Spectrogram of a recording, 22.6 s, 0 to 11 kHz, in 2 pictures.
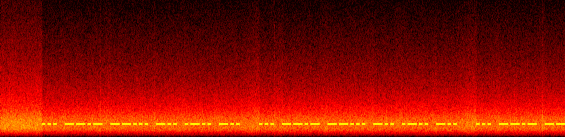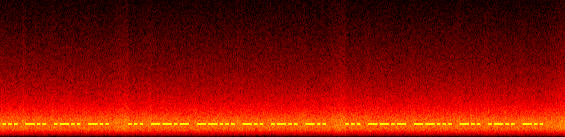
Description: Morse code, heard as a keyed tone, machine-sent, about 21 wpm, 1080 Hz, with radio static and a narrow filter. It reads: SQ7DLD SQ7DLD SQ7DLD SQ7DLD SQ7DLD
